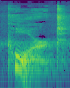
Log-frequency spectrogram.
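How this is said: The R after the vowel is pronounced.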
